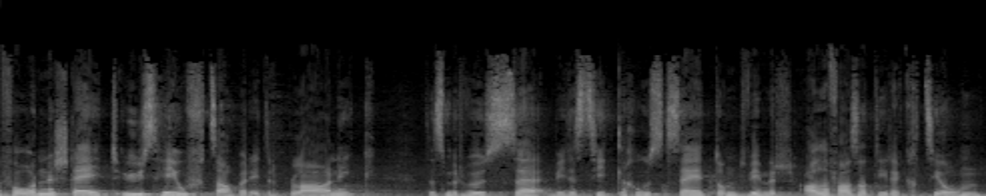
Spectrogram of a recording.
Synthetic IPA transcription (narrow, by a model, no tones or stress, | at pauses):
fɔɾnəʃtɛɪtʰyːshɪlftsɑbəɾɪd̥əɾplɑːnɪk | d̥ɑsmɪɾʋʏsəʋidɑst͡sitləχuːskseːtʊndʋiməɾɑlːəfɑlsɑt̚diɾɛkt͡sjoːn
